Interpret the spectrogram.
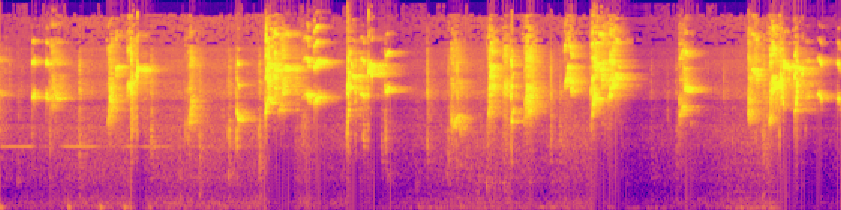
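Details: Chattering song of a pet lovebird, a lively, nearly continuous series of shrill squeaks, whistles and harsh chirps, briefly pausing before resuming.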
